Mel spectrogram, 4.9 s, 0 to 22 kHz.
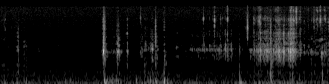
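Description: A utility knife blade shaves the coated surface of a solid pink and black glitter soap bar held in the hand, exposing the white soap underneath. Quiet, gritty scrapes and crisp little clicks come in short bursts over a low, soft background rumble. A faint thin squeal around 1.8 kHz rises near the end.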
